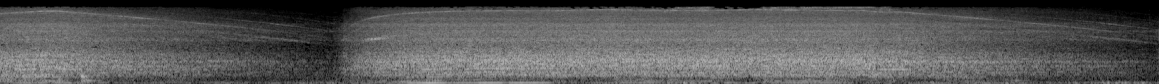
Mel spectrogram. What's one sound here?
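An electric drill whirs at high speed, slowing down, then speeding up again and slowly winding down.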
